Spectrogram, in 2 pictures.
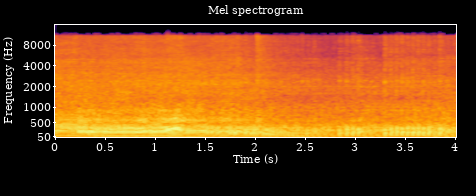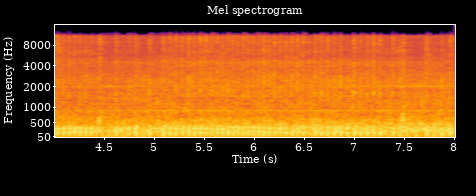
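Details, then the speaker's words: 2003 Kawasaki KLX110 single-cylinder at first start-up after rebuild; choke pulled, crisp even putter settling after a rev, responsive with no misses, running much better, idle about to be turned down; owner thinks something still left in carburetor. "Okay, so she's running much fucking better. We'll go ahead and turn this idle down a little bit."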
